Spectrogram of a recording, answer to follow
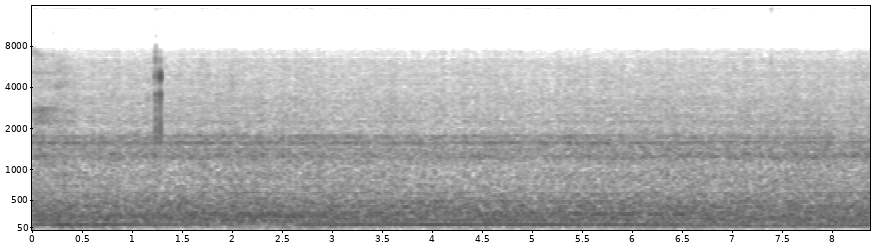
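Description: Steady hum of a running air-conditioning unit: a continuous low drone with a faint high whine above it, and one small click about a second in.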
